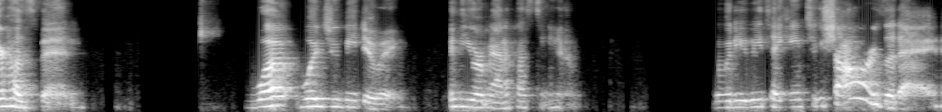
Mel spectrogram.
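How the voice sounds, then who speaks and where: Somewhat breathy and at a medium pitch, a woman talks at a fairly slow pace with fairly even intonation, long, frequent pauses and big swings in loudness. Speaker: relationship coach. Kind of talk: casual vlog talk to camera.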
